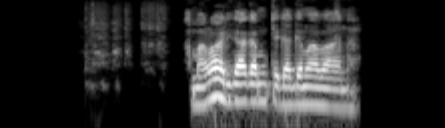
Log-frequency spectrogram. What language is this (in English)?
Ganda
